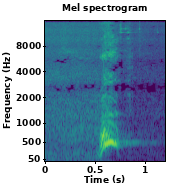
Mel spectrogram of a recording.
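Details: A dog barks once while upside down, loud and clipped, with a slight rise and fall in pitch at its core; faint hiss before, silence after.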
